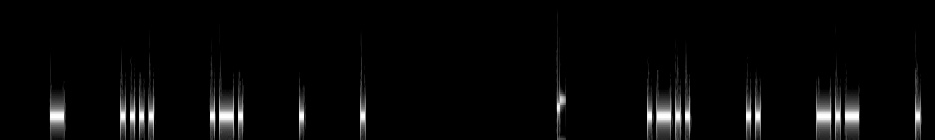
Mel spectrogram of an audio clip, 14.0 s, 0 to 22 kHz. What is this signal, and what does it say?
Morse code, heard as a keyed tone, about 17 wpm, spaced as for 8 wpm, 690 Hz. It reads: THREE LIKE
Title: 4x Character Spacing - Top 200 Words - 17wpm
